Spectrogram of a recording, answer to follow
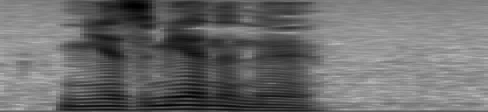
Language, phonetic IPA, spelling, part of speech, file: Polish, [ɲɛˈzmʲjɛ̃nːɨ], niezmienny, adjective, Pl-niezmienny.ogg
